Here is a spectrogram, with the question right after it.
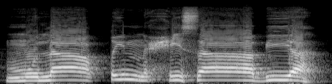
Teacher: دو زیر کی تنوین ہے, اس کے بعد ہا ہے, یہاں پر اظہار کا قاعدہ لگے گا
